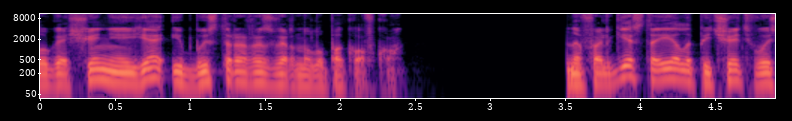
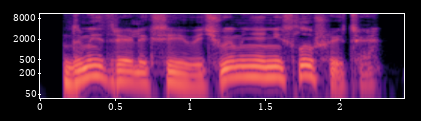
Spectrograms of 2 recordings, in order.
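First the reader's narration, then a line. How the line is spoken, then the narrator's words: Sighing. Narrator (Russian): вздохнул подполковник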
